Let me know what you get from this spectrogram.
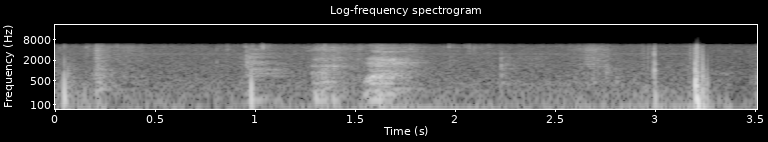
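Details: Basenji indoors in a small room, worked up and excited over pizza; a short breathy, whine-like vocal burst comes mid-clip among sharp clicks and knocks, with a person's voice close by.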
